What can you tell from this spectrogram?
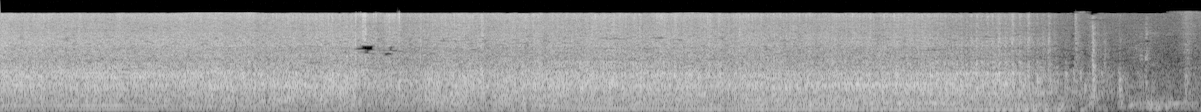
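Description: Snowmobile engine idling, its pitch sagging lower, then shut off about five seconds in.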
